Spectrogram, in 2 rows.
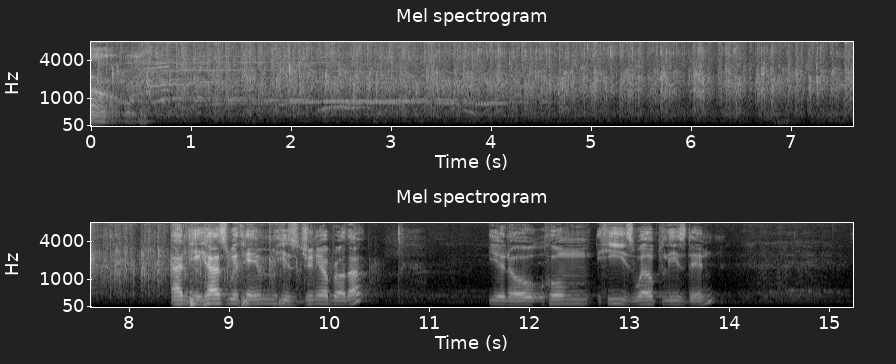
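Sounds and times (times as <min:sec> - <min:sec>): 
audience applause: 0:00.0 - 0:09.7
speech: 0:08.4 - 0:10.4, 0:11.6 - 0:14.0.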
